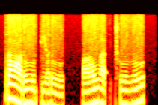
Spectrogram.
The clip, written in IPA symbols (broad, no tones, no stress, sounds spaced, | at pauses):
ɾ ɔ ɾ u pʲ o ɾ u | ɔ w ʌ ʔ tʰ u ð u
